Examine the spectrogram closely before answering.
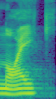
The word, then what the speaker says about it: NOI: Agora que a gente abreviou ali, estamos trabalhando com o NOI, que é como se lê mesmo assim, né? A pronúncia com um acento no O e para tentar diminuir um pouco a dificuldade do pessoal.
